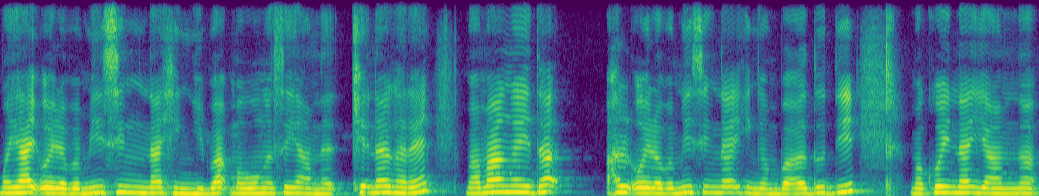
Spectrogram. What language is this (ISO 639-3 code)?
mni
